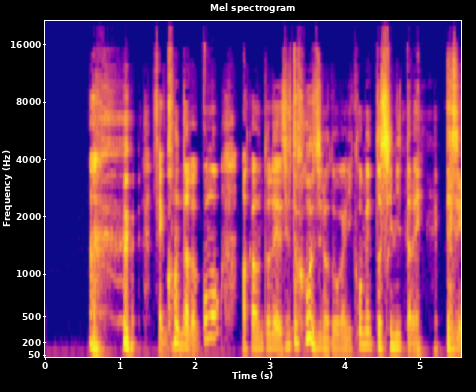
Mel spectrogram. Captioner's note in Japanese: 笑い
